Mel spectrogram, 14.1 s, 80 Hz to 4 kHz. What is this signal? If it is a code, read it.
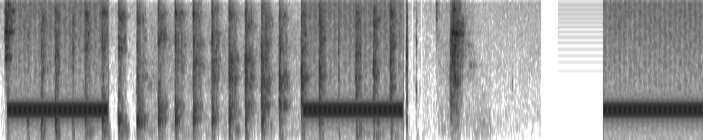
Ringback tone (North America), 440 + 480 Hz.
